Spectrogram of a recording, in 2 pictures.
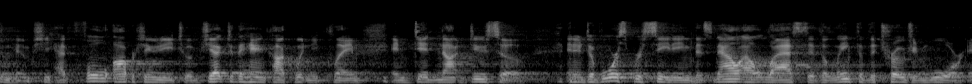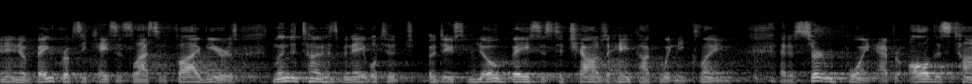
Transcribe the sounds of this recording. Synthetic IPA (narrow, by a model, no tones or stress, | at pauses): ɨ̃nɪ̃mʃiɨd̥fʊlˠɑpə˞tʰʉnɨɾiɾɨɨb̚d͡ʒɛk̚tʰɨðɨɦæ̃nkʰɑkwɪʔⁿnikʰl̥ẽɪ̃m | ɨ̃ndɪdⁿnət̚d̥ɨsoʊ | ɨ̃nɨdɨvɔɹspʰɹ̥ɨsiɾɪ̃ŋðɨtsnaʊʔaʊtˡlæstɨd̪̚ðəlɪ̃ŋk̚θʌvðɨtʰɹ̥oʊd͡ʒɨ̃nwɔɹɨ̃ñɨ̃nɨbæ̃ŋkɹɨpsikʰeɪsɨtslæstɨd̥faɪvjɪɹz | lɪ̃ndɨtʰʌ̃nɨzbɨ̃neɪbl̩ˠtʰɨɨdʉsnoʊbeɪsɨstʰɨt͡ʃʰælˠə̃nd͡ʒðɨɦæ̃nkʰɑkwɪʔⁿnikʰl̥ẽɪ̃m | ɨɾɨsɜ˞ʔn̩pʰɔ̃ɪ̃ntæ̰ftə˞ʔɔlˠðɪstʰã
